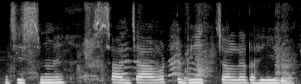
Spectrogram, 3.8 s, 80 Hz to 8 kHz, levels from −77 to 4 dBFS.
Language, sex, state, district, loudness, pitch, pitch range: Hindi, female, Bihar, Patna, -12 LUFS, 260 Hz, 255-270 Hz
